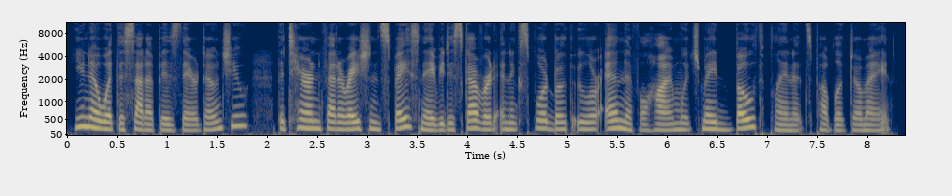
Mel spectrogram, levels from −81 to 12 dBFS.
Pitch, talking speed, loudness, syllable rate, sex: 200 Hz, 195 wpm, -19 LUFS, 5.8 syllables/s, female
